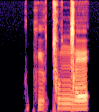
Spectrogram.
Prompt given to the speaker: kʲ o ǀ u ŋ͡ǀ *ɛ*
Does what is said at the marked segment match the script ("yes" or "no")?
yes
